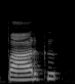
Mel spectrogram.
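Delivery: पार्क with a hard spoken r; loud पार्क, r sounded; wrong pronunciation. Shown as a demonstration. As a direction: say पार्क as "paark", stressing the r. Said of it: "पार्क नहीं".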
